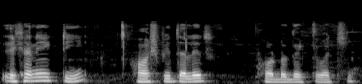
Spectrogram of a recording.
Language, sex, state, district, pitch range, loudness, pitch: Bengali, male, West Bengal, Cooch Behar, 125-150 Hz, -17 LUFS, 140 Hz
